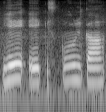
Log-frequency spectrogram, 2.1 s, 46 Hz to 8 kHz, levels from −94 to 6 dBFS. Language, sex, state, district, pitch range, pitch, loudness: Hindi, female, Maharashtra, Mumbai Suburban, 180-220 Hz, 200 Hz, -14 LUFS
